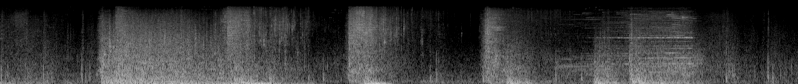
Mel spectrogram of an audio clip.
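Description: Wooden barricades crash and splinter as they are smashed apart.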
